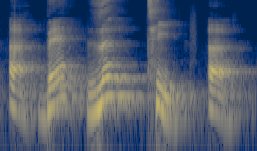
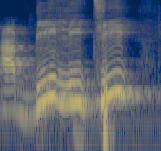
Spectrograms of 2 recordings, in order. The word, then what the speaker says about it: ability: Ability. Não dá vontade de falar ability? Eu sei que dá vontade de falar ability.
